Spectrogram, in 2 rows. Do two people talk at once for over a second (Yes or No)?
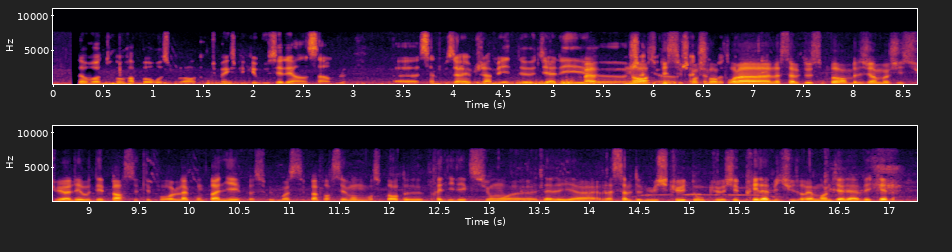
Yes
